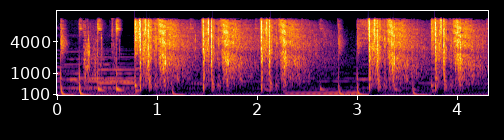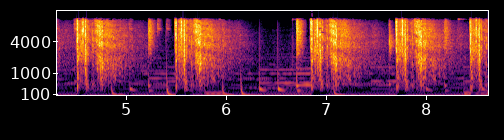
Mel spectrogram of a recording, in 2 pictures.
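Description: Gunfire at a target from 25 yards: many sharp, cracking shots in quick, uneven succession, each a loud snap with a brief ringing tail, with no talking.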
